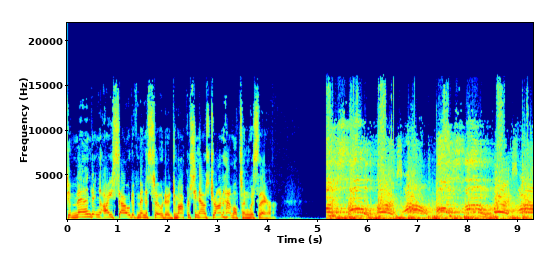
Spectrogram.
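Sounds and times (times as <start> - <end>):
speech: 0.0 - 4.2
protest crowd of tens of thousands marching through downtown Minneapolis: 5.2 - 9.3.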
